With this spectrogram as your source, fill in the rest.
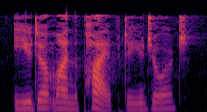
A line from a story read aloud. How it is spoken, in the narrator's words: his friend asked quietly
